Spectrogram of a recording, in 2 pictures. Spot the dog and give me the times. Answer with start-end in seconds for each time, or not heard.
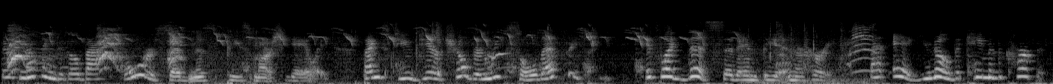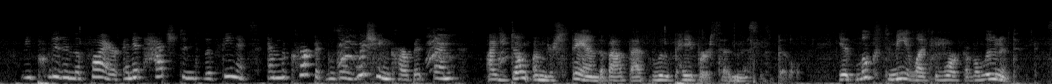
0.1-1.9, 13.8-15.7.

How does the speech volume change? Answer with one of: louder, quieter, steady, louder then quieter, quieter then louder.
steady.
